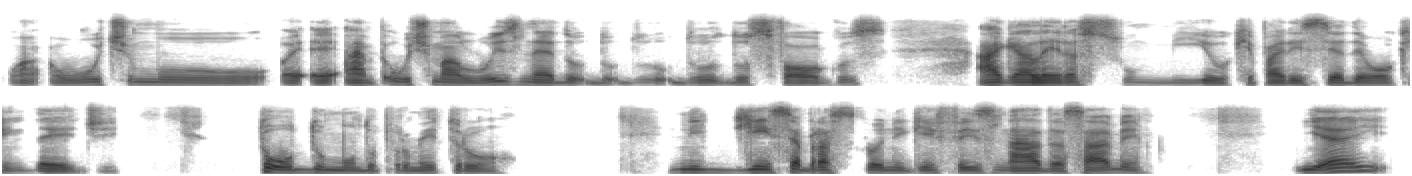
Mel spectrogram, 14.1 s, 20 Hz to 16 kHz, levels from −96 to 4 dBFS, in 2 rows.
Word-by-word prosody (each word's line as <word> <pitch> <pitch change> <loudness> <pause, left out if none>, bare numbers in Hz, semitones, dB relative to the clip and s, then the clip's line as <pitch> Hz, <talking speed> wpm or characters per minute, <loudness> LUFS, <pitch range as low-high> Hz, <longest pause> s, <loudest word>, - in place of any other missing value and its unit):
oa - - -6
o 95 - -7
último, 100 -7 -4
eh - - 0
eh - - -2
a 95 - +5
do 90 - -7
última 115 -1 +1
luz, 100 +6 -1
né, 105 -3 +1
do 95 - -7
do 85 - -12
do 100 +3 -13
do 100 +2 -8
dos 100 -1 -2
fogos 90 -1 -2 0.4
a 105 +1 +7
galera 105 0 +5
sumiu 95 -4 -4
que - - -5
parecia 95 +1 +1
The 100 - 0
Walking 95 +2 -4
Dead 85 -5 -1 0.7
todo 115 +1 +3
mundo 105 -2 -3
pro 105 - -8
metrô. 100 -3 -4 0.8
Ninguém 120 0 +1
se - - +6
abraçou, 110 0 +2
ninguém 105 0 -4
fez 105 0 -1
nada, 95 -2 +3
sabe? 105 +3 +2 0.8
E 115 - +2
aí, 165 +4 +4
100 Hz, 160 wpm, -25 LUFS, 95-110 Hz, 0.8 s, a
